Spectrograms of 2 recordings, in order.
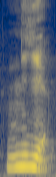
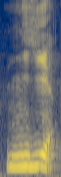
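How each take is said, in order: Both takes have the same delivery.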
